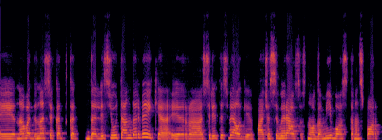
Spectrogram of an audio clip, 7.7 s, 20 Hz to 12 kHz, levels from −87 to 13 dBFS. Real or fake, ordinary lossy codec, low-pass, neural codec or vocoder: real; Opus, 64 kbps; 10.8 kHz; none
